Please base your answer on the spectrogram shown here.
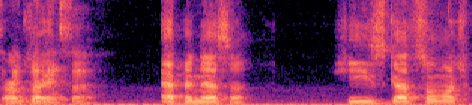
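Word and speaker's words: Epenesa: I think it's Epinesa.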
